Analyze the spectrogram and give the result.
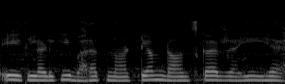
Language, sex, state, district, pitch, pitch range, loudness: Hindi, female, Maharashtra, Dhule, 190 Hz, 185-205 Hz, -38 LUFS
